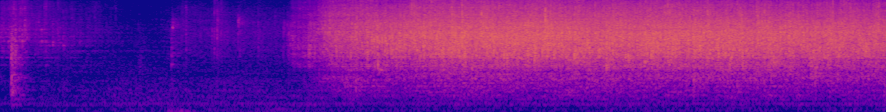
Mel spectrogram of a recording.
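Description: Ginger-garlic paste and whole spices sizzling in hot oil in a wok. Quiet at first, the sizzle comes in loud about two seconds in and then holds steady.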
